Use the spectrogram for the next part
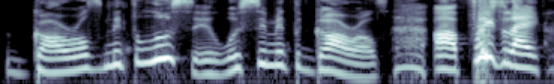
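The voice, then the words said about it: Gru cartoon character voice. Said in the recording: “really good Gru and Shrek ... Do your Gru. Do your Gru right now.”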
